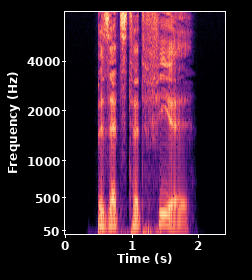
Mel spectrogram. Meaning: inflection of fehlbesetzen: 1. second-person plural preterite 2. second-person plural subjunctive II
- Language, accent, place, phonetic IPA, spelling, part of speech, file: German, Germany, Berlin, [bəˌzɛt͡stət ˈfeːl], besetztet fehl, verb, De-besetztet fehl.ogg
